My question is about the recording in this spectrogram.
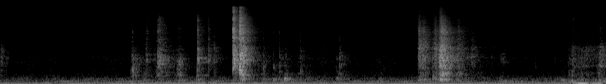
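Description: Hockey card tins and their cardboard case box being handled on a counter: a few soft rustles and scrapes, with a sharper knock or scrape about two and a half seconds in and another about four and a half seconds in.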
